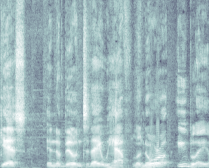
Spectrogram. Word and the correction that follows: Ebule: Am I saying that right? – Ebule. – Ebule.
